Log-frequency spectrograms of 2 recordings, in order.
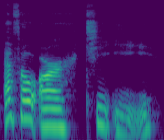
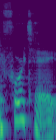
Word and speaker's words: forte: The pronunciation is fort, because the origin of the word is fort, like the building, meaning strength, and not forte, like Italian for loud in music.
